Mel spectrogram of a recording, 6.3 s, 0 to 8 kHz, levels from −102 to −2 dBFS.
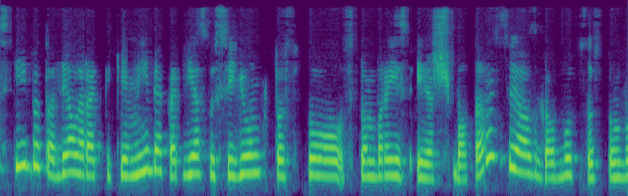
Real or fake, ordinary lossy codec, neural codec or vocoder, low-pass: fake; AAC, 32 kbps; codec, 16 kHz, 4.8 kbps, FACodec; 7.2 kHz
